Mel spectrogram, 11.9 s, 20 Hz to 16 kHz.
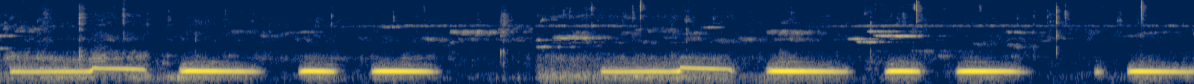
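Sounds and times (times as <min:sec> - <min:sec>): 
morning dove: 0:00.0 - 0:11.9.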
